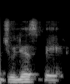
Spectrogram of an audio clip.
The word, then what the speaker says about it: Julius Baer: our audience who want to learn more about Julius bear I hope I've got the pronunciation right Julius Bear right yes yes uh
